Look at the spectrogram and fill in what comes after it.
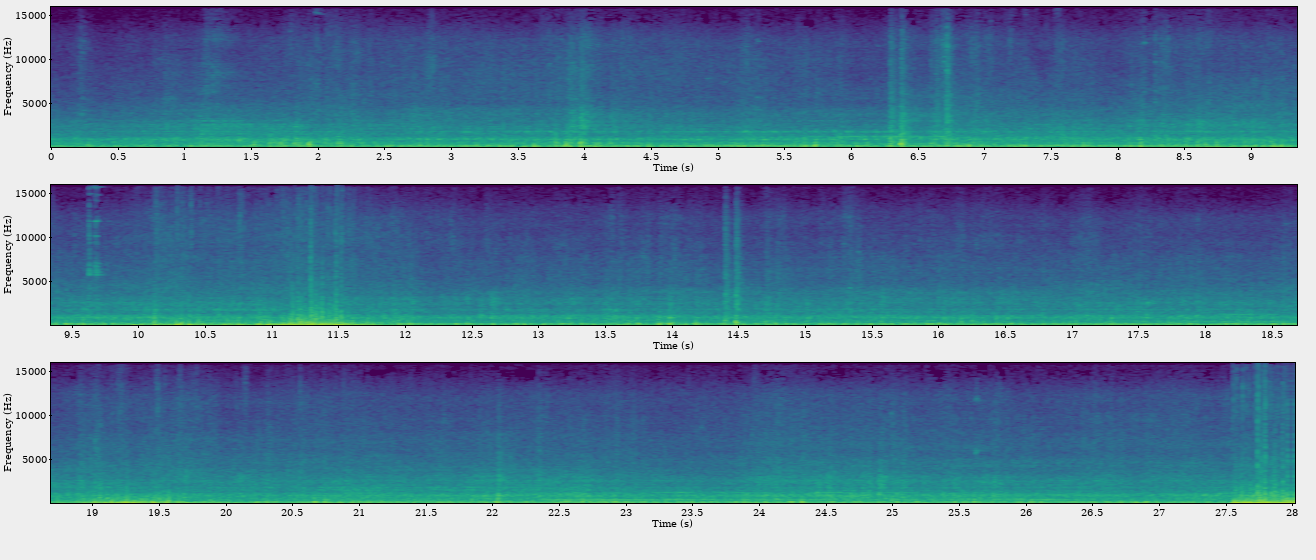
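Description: Passenger train carriage running along the track: a steady rumble with scattered knocks of the wheels, and two louder swells of rushing noise about eleven and nineteen seconds in.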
